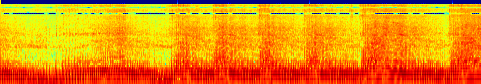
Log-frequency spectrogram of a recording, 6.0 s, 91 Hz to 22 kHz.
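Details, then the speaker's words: Freshly rebuilt carbureted Honda Beat 130cc engine with standard valves and new parts: repeated throttle blips climb very quickly and fall back smoothly, no clatter or misfire; revs freely and sounds healthy. "Oke, kalian sudah dengar sendiri untuk gas-gasannya, respon-responnya seperti apa. RPM-nya cepat banget naik."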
